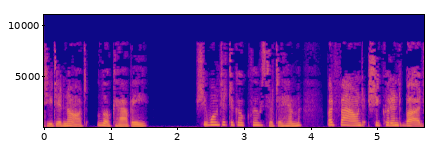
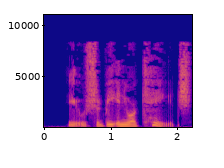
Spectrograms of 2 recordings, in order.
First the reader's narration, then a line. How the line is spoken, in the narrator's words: he growled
